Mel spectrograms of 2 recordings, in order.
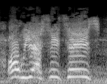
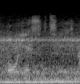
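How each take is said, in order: First: High, loud exclamation; thrilled yell; excited shout. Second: Low, breathy aside; muted. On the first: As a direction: burst out with it. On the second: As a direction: say it under your breath, held back. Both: Acted.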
